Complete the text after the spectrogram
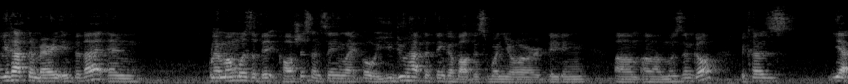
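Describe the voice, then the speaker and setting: A man's voice: mid-range voice, a little hiss or hum. A young man from Malaysia talking in a casual panel discussion, hesitant and full of filler sounds. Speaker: co-host. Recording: roomy echo, mic at a distance.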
